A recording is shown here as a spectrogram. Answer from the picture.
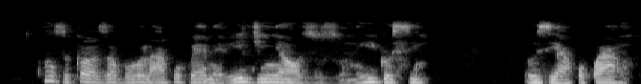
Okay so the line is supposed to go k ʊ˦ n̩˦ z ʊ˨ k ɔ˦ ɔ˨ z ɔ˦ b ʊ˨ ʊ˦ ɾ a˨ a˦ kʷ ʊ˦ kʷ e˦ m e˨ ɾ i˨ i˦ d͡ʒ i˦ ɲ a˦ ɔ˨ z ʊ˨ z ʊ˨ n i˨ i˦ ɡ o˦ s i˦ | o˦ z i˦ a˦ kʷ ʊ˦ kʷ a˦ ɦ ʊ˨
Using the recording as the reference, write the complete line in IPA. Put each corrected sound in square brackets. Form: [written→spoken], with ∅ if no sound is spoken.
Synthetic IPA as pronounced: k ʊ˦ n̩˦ z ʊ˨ k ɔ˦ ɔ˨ z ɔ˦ b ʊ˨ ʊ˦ [ɾ→l] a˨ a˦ kʷ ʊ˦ kʷ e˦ m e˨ ɾ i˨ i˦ d͡ʒ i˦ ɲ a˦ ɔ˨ z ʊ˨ z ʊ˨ n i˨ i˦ ɡ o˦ s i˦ | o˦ z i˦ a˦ kʷ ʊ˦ kʷ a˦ ɦ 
